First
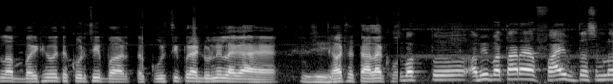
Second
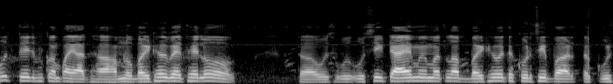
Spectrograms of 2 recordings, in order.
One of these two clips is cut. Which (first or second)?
first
